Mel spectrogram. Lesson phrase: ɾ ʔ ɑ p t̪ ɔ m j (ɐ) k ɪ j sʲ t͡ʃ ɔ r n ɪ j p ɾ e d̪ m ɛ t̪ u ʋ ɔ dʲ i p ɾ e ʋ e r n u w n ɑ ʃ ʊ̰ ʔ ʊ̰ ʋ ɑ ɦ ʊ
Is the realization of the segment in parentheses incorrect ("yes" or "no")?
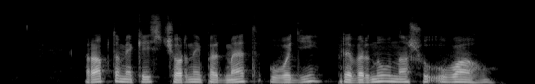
no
